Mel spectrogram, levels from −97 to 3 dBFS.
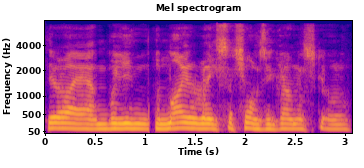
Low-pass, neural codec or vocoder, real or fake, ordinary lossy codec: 7.2 kHz; codec, 44.1 kHz, 3.4 kbps, Pupu-Codec; fake; AAC, 48 kbps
